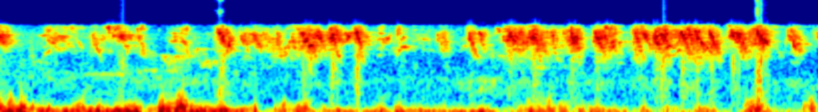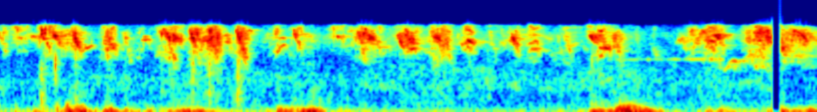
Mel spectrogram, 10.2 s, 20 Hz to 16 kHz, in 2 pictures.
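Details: A packed flock of Eurasian tree sparrows feeding in a garden in the evening, 6 July, chatters in continuous bright cheeps, with bursts of low rumbling and fluttering noise throughout.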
